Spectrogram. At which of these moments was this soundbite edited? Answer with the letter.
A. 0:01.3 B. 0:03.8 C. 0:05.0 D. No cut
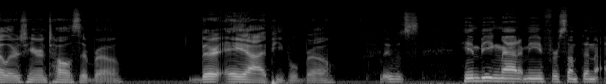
B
